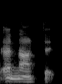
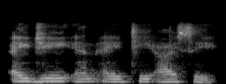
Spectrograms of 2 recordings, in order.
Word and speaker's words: agnatic: But in the laws of these courts, your family is considered agnostic. Okay, yeah, I want to make sure they heard that correctly. Agnatic. Mm-hmm. They, might thought I was mispronouncing.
